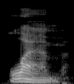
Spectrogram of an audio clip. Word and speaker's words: lamb: اسمه بالإنجليزي lamb، البي ما منطقهاش، واللحمة بتاعته برضو اسمها lamb.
